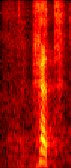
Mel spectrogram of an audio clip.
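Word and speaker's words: חית: 자, 그래서 하트인데 사실은 키역 발음에 가까워요. 히읗과 키역의 네, 중간 정도 이쯤 어디 돌고 있는데 이제 허다 허다는 거 허. 뭐가 나올 것 같아야 돼요. 허. 예, 입속에서 뭐가 나와야 돼요. 허. 허, 허, 헤트, 헤트. 그냥 헤트 하면 잘 못 알아들 수 있어요.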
